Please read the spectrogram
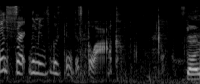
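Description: A girl's voice talking in quick bursts for about a second, then a short pause and another voiced syllable near the end.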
